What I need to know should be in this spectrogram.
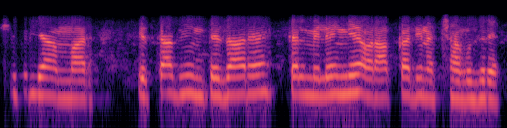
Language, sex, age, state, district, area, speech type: Urdu, male, 60+, Maharashtra, Nashik, urban, conversation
